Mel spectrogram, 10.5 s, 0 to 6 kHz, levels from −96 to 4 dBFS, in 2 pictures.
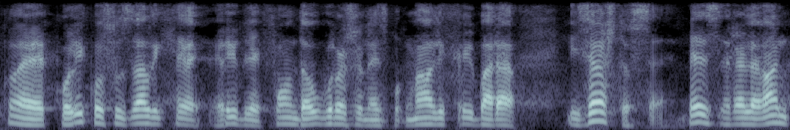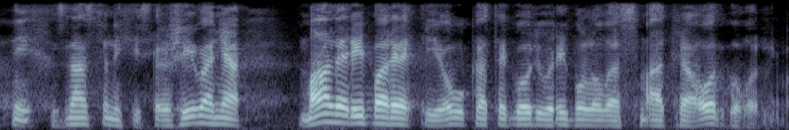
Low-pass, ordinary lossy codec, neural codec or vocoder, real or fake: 5.4 kHz; Opus, 64 kbps; codec, 16 kHz, 2 kbps, FreqCodec, larger model; fake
